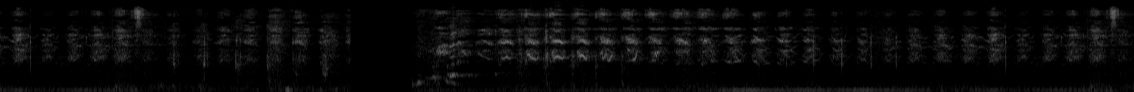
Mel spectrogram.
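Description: People laughing in quick, repeated pulses, which cut out for a moment about two and a half seconds in and then carry on.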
